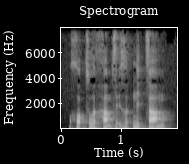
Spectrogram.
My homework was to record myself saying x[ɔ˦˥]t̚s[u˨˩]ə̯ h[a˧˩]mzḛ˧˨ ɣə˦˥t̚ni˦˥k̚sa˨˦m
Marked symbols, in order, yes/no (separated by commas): yes, no, yes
